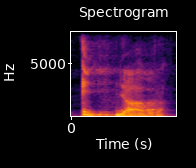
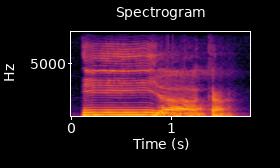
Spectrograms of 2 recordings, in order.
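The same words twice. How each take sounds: First: The doubled y is made hard and overdone. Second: The doubled y is weak, like a long vowel. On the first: "praktekannya berlebihan sampai menjadikan ya dan wawnya syiddah. Nggak boleh" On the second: "kalau tidak ditegaskan khawatirnya mirip mad"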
